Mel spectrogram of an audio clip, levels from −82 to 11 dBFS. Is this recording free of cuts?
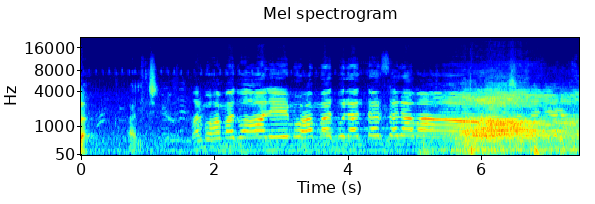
yes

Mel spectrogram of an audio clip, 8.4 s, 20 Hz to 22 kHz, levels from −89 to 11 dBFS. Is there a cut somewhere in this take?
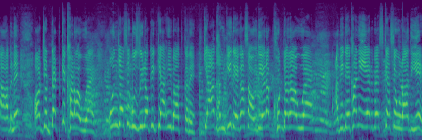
yes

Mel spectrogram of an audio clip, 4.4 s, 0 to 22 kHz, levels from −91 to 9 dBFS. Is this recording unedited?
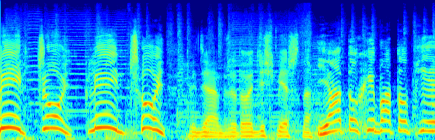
yes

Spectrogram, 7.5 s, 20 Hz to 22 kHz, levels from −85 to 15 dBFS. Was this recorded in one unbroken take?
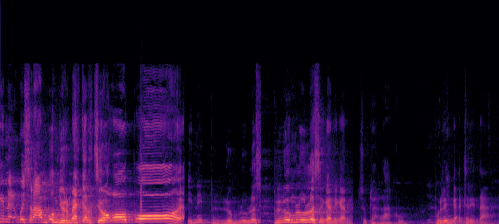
no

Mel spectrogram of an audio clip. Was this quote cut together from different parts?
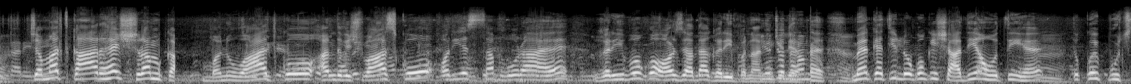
yes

